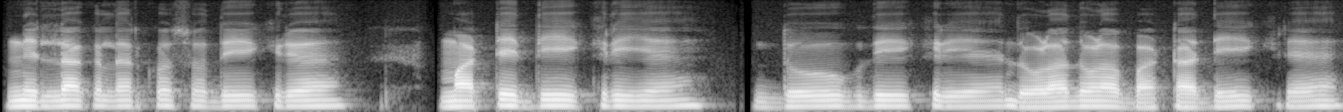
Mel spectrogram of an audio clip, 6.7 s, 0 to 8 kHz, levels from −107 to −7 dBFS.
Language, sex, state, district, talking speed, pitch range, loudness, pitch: Marwari, male, Rajasthan, Nagaur, 185 wpm, 105-110 Hz, -17 LUFS, 110 Hz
